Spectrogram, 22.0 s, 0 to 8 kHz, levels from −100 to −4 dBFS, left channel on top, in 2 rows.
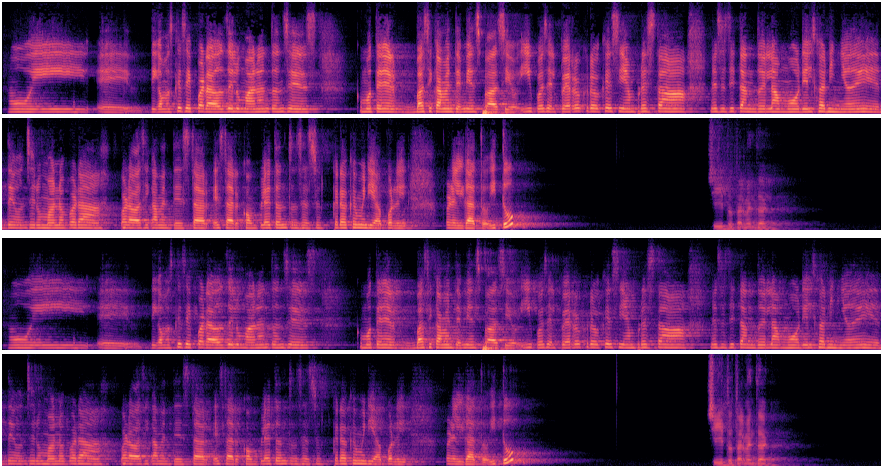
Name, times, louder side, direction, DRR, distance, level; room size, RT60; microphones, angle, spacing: voice 1, 0.0-4.2 4.5-17.4, left 4 dB, 50° left, 11 dB, 1.2 m, -31 dB
voice 2, 19.8-20.6, right 4 dB, 85° right, 7 dB, 2.3 m, -40 dB
28.5 x 23.0 x 7.3 m, 1.1 s
head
